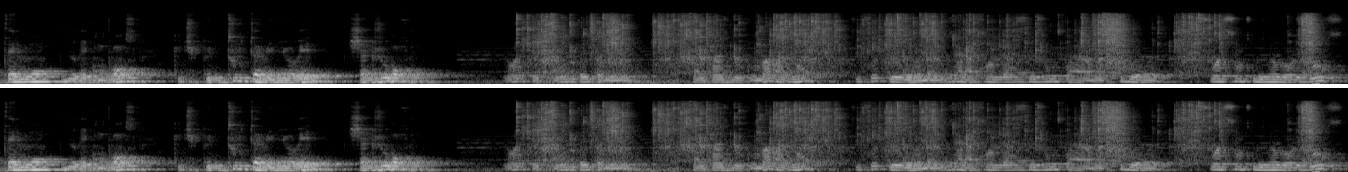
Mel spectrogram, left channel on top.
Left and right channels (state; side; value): identical; both; correlation 1.00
